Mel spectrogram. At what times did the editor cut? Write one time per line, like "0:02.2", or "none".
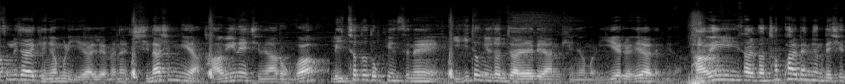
0:06.7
